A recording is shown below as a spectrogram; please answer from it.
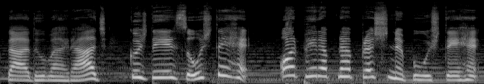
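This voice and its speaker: A woman's voice: high voice, animated, unhurried, soft background music. A woman narrating a scripted children's moral story as the storyteller.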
